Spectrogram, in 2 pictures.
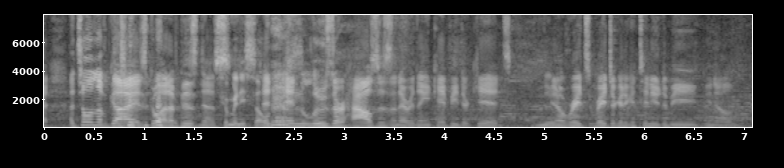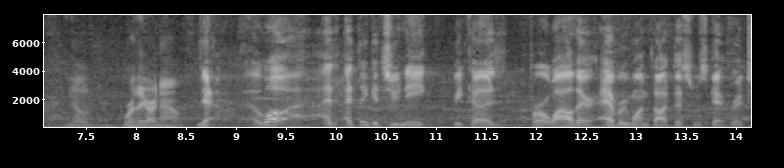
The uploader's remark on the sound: EPISODE 18: Live at MATS 2023. Sense Per Mile takes you to the Mid-America Trucking Show. Live-recorded episode from MATS!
